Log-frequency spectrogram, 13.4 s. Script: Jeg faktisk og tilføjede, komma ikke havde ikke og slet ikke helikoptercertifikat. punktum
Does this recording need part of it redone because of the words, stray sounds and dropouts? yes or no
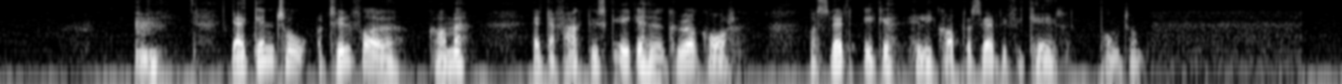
yes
